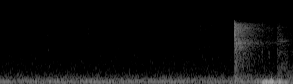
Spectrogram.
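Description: Near silence, then near the end a short scratchy swish and a sharp tap: a stylus striking and stroking a tablet screen while writing.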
